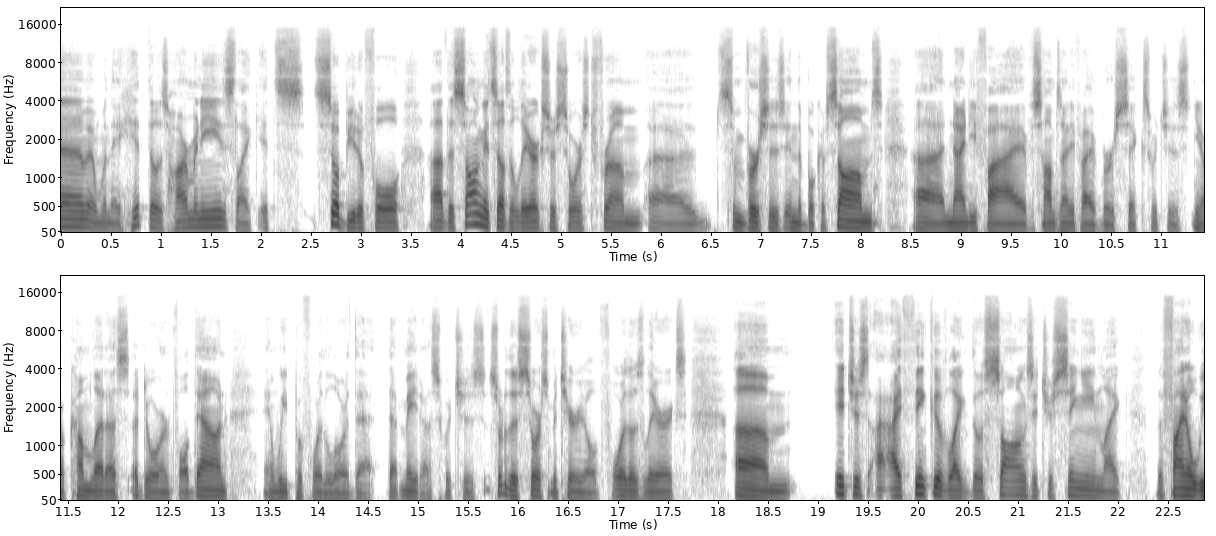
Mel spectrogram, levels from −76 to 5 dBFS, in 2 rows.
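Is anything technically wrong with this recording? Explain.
No, nothing in this speech recording points to a technical problem with the signal.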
